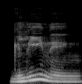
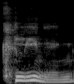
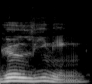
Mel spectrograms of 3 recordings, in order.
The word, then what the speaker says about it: gleaning: And then gleaning, not cleaning, and I might pronounce this wrong because I'm from Germany, but it's written with a G for everyone who doesn't know this, uh, is the gleaning, like gleaning. Yeah, gleaning. Yeah, not cleaning.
